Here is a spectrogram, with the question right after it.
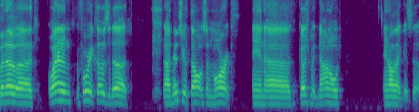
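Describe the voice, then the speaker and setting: With a Southern US accent, a man with a high pitch speaks at a fairly slow pace, keeping his intonation fairly even and taking long, frequent pauses. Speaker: high school football show host. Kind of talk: casual chat. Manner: monotone.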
